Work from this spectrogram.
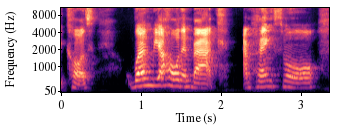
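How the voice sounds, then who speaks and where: Here a woman speaks at a fairly high pitch and a moderate pace. Her pitch varies an ordinary amount. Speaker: speaker coach. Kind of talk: live session monologue. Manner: stumbles over words.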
